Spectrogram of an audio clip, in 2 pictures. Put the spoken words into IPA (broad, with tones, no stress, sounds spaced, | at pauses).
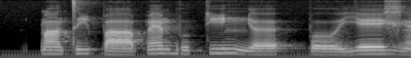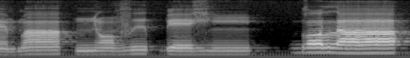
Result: k͡p ã˧ t i˧ p aː˨ p ɛ̃˦ b u˨ k i˦ ɲ ə˧ | p oː˨ j eː˧ ɣ ɛ̃˨ b ã˦ | ɲ ɔ̃˨ v ɨ˧ ɓ eː˧ ɣ ĩ˧ | ɡ ɔ˦ l a˦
